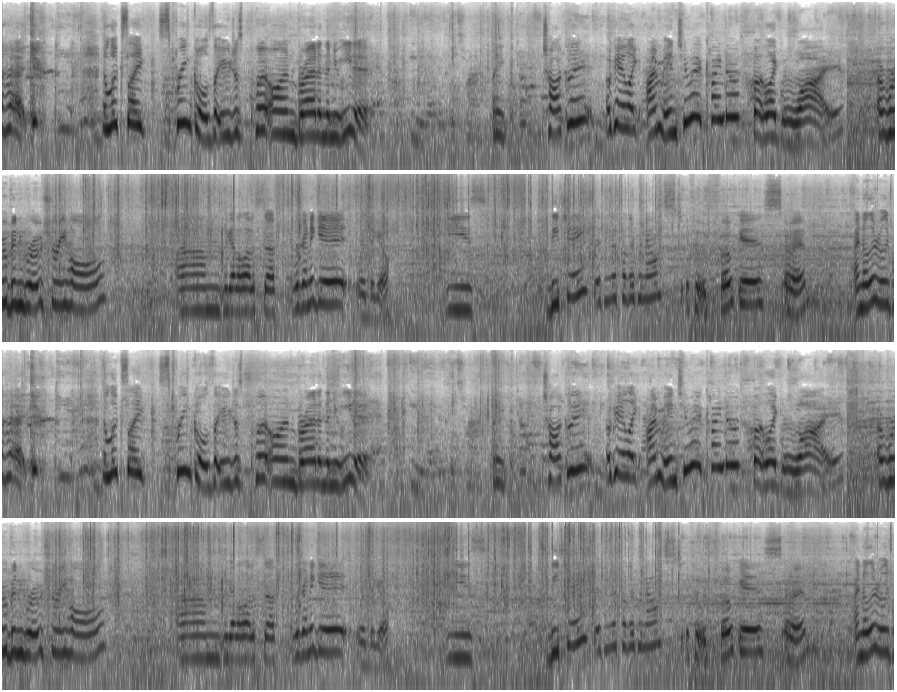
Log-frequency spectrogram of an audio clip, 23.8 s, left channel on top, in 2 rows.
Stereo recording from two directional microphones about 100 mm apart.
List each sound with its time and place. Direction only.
0.0 s a woman's voice: 15° left (ahead or behind)
7.2 s a woman's voice: 15° left (ahead or behind)
14.2 s speech: centre (ahead or behind)
15.0 s speech: 20° left (ahead or behind)
18.0 s a sound: 5° left (ahead or behind)
19.2 s a woman's voice: 15° left (ahead or behind)
21.5 s speech: 20° left (ahead or behind)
